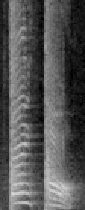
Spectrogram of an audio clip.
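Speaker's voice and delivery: "Thankful" in two firm, separate beats; syllable by syllable. Shown as a demonstration. Teacher demonstrating two claps, "Thankful" split into two beats. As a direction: punch both syllables of "Thankful". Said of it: "clap every time you say a syllable".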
